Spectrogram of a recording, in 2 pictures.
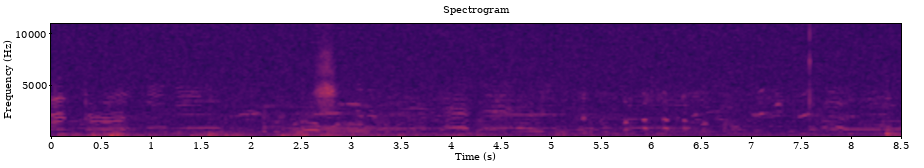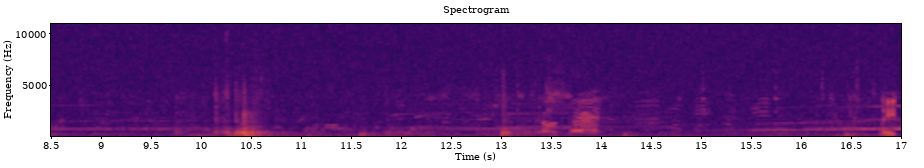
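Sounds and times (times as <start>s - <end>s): players shouting and chanting: 0.0s - 17.0s.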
